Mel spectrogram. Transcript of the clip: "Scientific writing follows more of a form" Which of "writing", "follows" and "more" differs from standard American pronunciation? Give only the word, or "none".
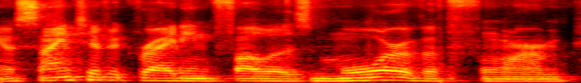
none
